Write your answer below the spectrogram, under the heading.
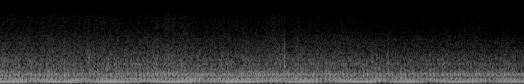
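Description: Speedboat engine running at speed, a steady low drone, with the rush of water and wind as the boat moves.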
